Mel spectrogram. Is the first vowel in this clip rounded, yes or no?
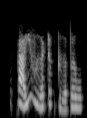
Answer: no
